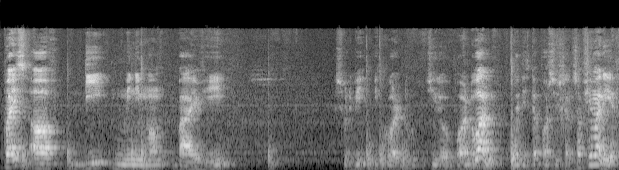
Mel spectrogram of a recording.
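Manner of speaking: slow, word-by-word dictation with long pauses; dictating notes. Acted. Teacher dictating a definition to the class, slow dictation. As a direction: dictate each phrase slowly so students can write it down.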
